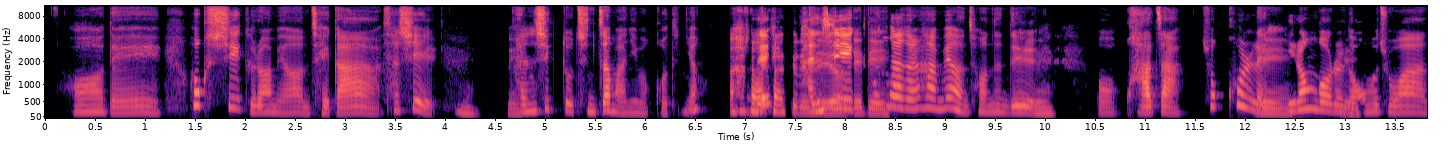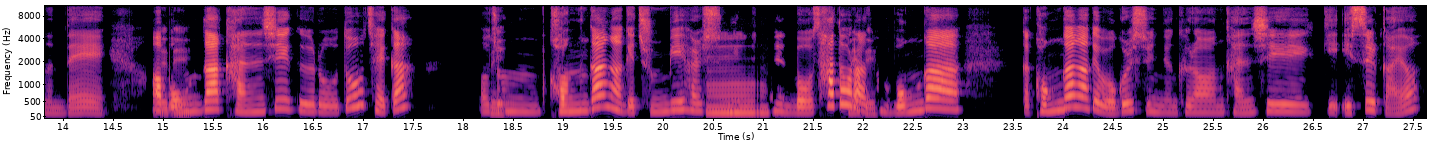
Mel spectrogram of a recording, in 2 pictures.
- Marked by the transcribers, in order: other background noise; laugh
- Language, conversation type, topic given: Korean, advice, 바쁜 일정 속에서 건강한 식사를 꾸준히 유지하려면 어떻게 해야 하나요?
